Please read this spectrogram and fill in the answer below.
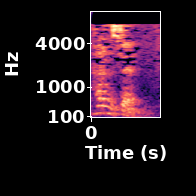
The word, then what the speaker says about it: هانسن: حالا اینجا میگیم هانسن، این تلفظش درسته، درسته آقا؟ به نام هانسن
